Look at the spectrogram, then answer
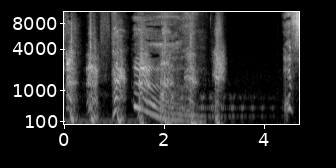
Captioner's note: yawn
